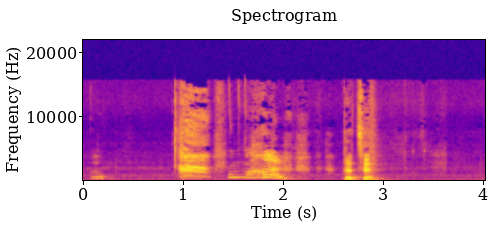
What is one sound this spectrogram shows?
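A young woman laughs softly.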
